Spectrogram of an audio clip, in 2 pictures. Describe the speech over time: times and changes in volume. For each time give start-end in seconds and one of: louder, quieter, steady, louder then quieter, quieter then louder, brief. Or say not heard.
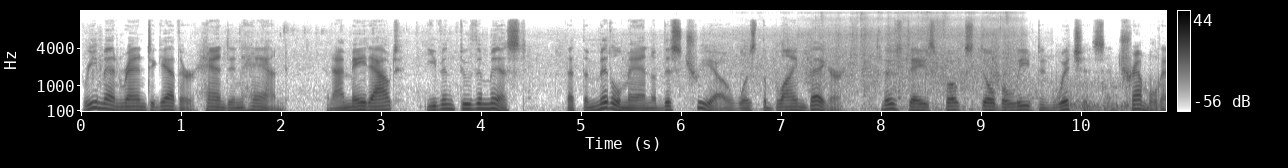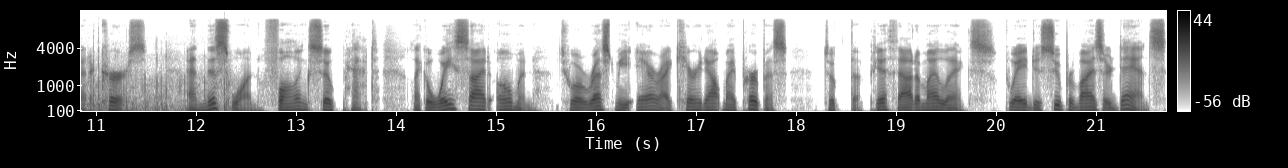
0.0-21.6 steady.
